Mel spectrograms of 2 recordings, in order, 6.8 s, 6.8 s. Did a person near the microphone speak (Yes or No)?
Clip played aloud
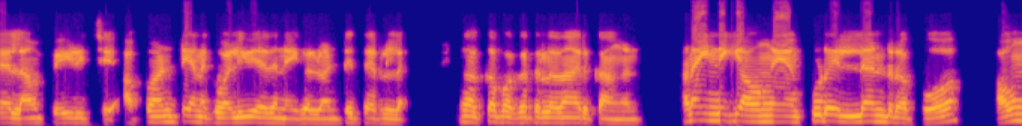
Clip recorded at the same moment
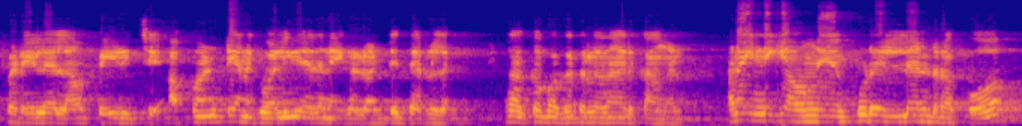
No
